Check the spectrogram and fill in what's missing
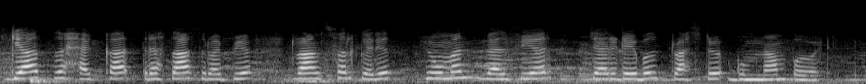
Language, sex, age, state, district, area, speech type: Kashmiri, female, 18-30, Jammu and Kashmir, Kulgam, rural, read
